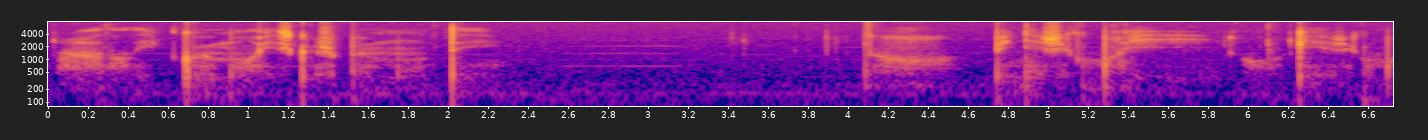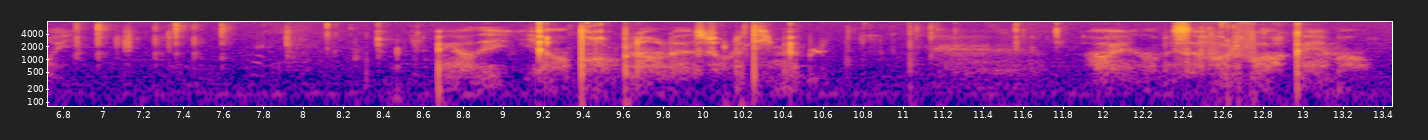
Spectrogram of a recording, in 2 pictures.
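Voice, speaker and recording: Hushed whispering ASMR gamer, quiet at night. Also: normal speed, long pauses. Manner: casual and rambling, thinking aloud while playing. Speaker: video creator and streamer. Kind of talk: whispered ASMR gameplay commentary.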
